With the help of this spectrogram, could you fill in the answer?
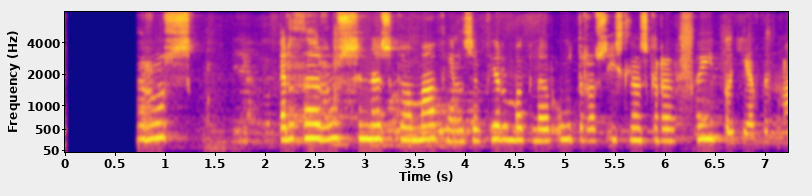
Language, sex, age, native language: Icelandic, male, 12, Icelandic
